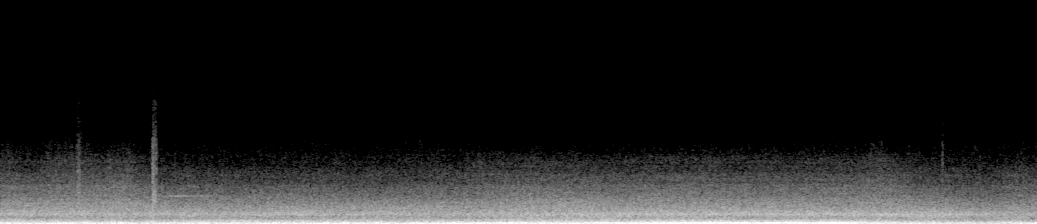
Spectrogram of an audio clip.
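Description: A small motorboat hums steadily across the water.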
